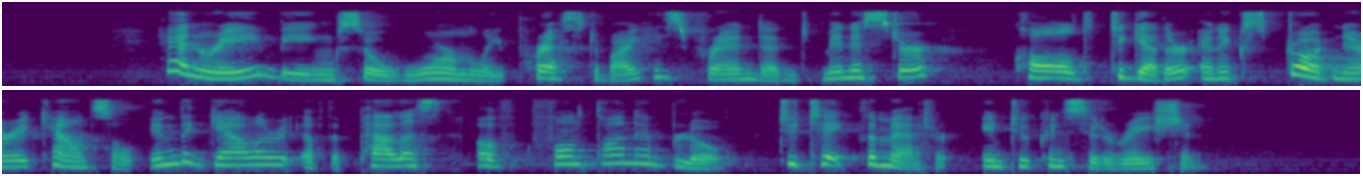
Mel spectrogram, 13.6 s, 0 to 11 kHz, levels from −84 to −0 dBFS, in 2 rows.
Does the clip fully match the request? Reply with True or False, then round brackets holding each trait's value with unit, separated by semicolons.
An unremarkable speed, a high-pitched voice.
False (130 wpm; 220 Hz)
